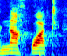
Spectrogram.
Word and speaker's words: Nahuatl: the Aztecs were one amongst many Nahua, or Nahuat, N-A-H-U-A-T-L, Nahuat-speaking peoples in the central high plateau of Mexico.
